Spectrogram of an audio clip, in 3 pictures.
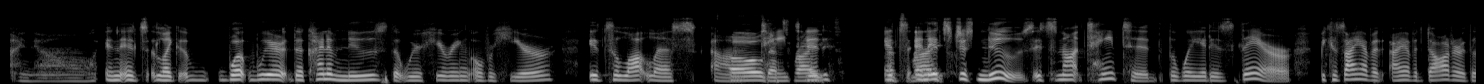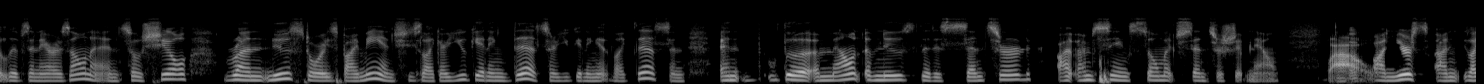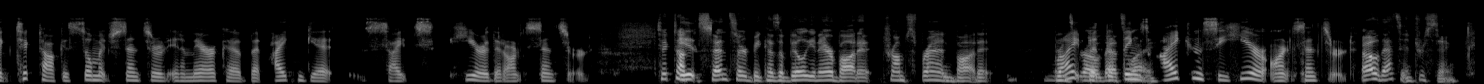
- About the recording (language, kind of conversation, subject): English, unstructured, How does diversity shape the place where you live?
- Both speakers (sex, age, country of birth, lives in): female, 55-59, United States, United States; female, 65-69, United States, United States
- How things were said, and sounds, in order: tapping; other background noise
